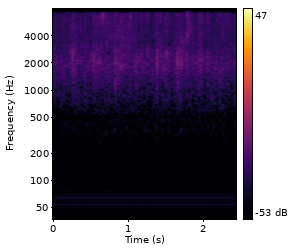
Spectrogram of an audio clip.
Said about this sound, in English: Give him a good clap offering. Would you come on?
